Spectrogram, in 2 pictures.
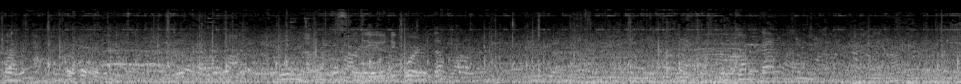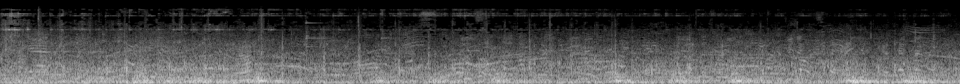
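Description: A large outdoor crowd chatters and murmurs.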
